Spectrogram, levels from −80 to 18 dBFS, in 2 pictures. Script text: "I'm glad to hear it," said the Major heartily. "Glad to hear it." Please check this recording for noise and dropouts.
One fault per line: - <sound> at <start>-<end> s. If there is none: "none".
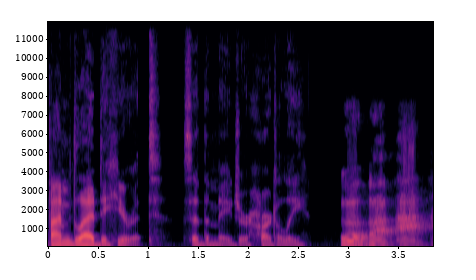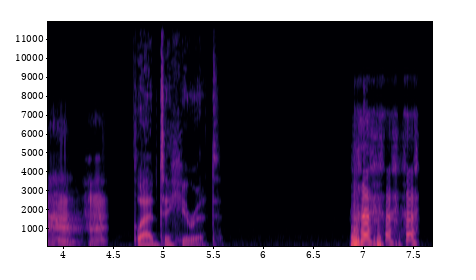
- laugh at 2.9-4.5 s
- laugh at 6.9-7.6 s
